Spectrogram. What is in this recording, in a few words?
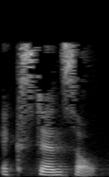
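"Extensile", English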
